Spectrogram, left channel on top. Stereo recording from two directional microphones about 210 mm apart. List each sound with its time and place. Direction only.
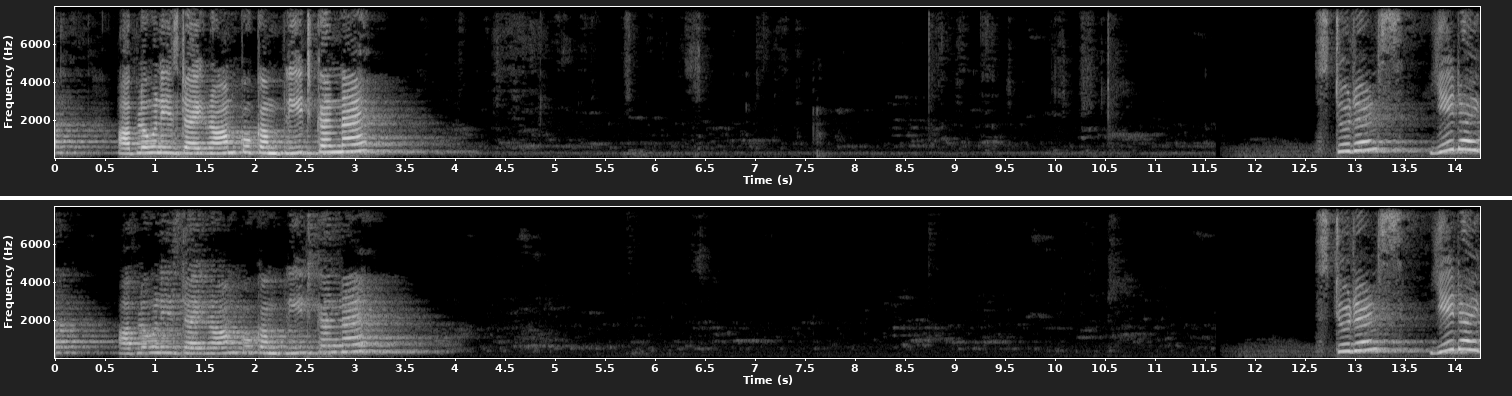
0.6 s a woman's voice: 55° left (ahead or behind)
12.8 s a woman's voice: 25° left (ahead or behind)
13.3 s a sound: 25° left (ahead or behind)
